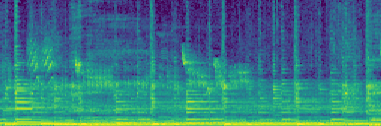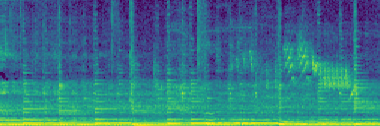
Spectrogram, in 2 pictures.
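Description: Acoustic guitar with a capo playing an instrumental passage of plucked, ringing chords. Birds chirp over it a few times: near the start, about two and a half seconds in, and near the end.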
